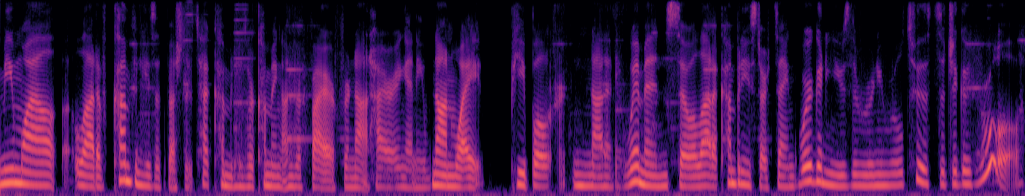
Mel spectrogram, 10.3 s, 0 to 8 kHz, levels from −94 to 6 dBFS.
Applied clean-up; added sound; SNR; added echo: neural diffusion model UNIVERSE++.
